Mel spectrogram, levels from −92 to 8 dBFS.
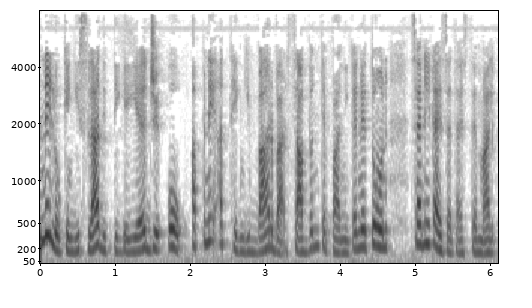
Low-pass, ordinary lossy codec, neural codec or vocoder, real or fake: none; none; none; real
